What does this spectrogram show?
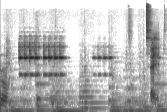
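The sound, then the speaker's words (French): A phone rings with a bright, warbling electronic tone, repeating in quick bursts at moderate volume, with some voice-like sound mixed underneath. “Ben ça a l'air et c'est moi, puis ça sonne sur”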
